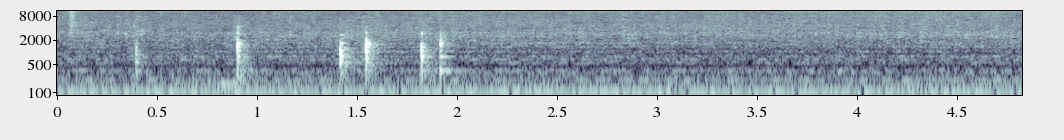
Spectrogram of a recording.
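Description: Wooden spoon scraping shrimp off a plate into a frying pan, with a few light taps and knocks in the first two seconds. A steady low hum runs underneath.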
